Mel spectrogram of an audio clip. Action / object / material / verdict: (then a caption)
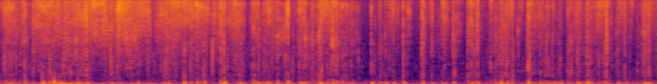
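tap / small padded leather watch pillow / leather / none. Fingertips and long nails tap and scratch the surface of a small white leather watch pillow held in hand. Rapid, dense, dull thumps carry heavy low-end weight, with each tap dying away almost at once, and brief bright scratchy rasps are mixed in between.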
